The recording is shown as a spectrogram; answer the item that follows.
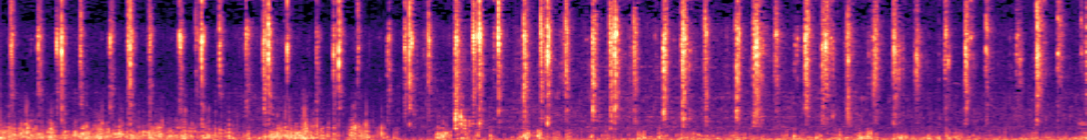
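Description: A motorcycle engine running at a steady speed with wind and road rush, over a fast, even ticking.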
